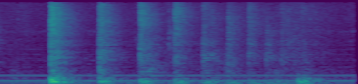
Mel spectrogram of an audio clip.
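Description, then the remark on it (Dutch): A ball bounces repeatedly, a quick run of thumps that start loud and come faster and softer as it settles. Clear, with a low steady hum behind it. “Laat je hem stuiteren.”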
